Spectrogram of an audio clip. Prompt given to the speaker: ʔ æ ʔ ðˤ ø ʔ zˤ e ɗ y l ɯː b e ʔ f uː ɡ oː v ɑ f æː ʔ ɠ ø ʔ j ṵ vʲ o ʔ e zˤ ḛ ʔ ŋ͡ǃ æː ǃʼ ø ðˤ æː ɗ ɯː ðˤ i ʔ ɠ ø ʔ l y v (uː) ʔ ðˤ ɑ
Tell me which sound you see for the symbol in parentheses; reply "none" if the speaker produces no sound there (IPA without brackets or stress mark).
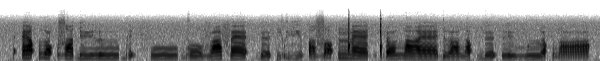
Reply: ɯː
